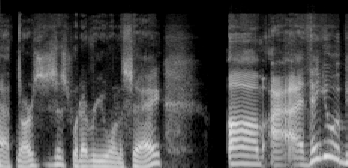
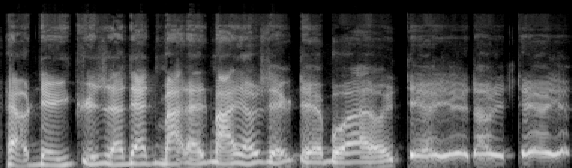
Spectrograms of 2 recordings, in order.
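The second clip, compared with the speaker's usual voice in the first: squeaky, much higher mock bro voice; mocking tough-guy fan; 5 semitones higher than usual. Mocking a MAGA fan who is offended for Chris, squeaky and far higher. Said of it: "they go".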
